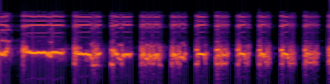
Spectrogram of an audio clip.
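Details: Red junglefowl hen call used to lure males: one longer opening note then evenly spaced short raspy clucks, roughly two to three per second, with a whistled tone running through.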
